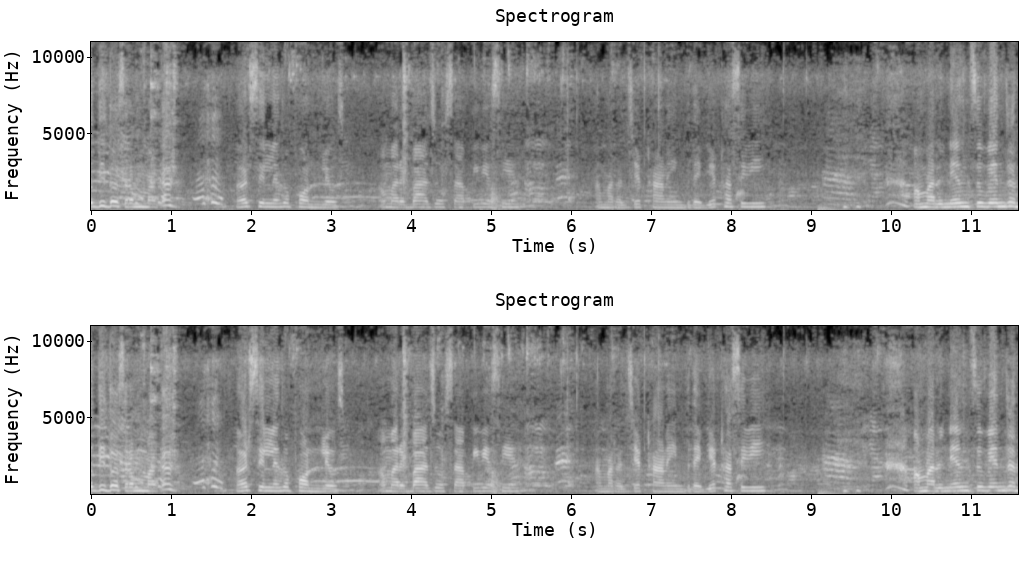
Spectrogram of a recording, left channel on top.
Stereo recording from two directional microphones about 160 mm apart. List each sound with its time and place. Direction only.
0.0 s speech: centre (ahead or behind)
6.3 s speech: 5° left (ahead or behind)
9.9 s music: 5° left (ahead or behind)
10.7 s a woman's voice: 35° left (ahead or behind)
